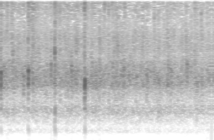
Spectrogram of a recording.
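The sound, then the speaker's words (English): An audience claps steadily in a dense, continuous patter of many hands, with a few sharper individual claps standing out, in a round of applause thanking a guest for coming. “Can we give him a round of applause, please?”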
